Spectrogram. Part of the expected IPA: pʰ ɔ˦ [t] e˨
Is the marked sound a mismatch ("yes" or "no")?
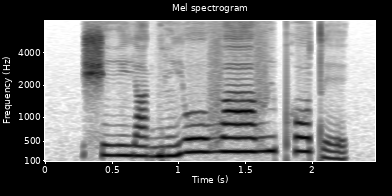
no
